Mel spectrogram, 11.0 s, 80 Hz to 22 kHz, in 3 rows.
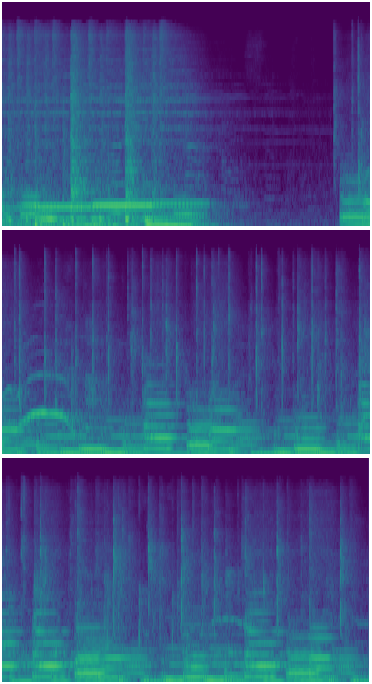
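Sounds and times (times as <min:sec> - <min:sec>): electric bass: 0:00.0 - 0:02.0.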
